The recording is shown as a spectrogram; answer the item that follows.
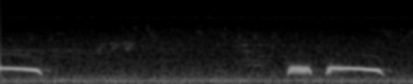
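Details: Spotted dove out in the forest for the first time. The tail of a long falling coo opens the clip, then a pause, then a short burry note and a longer, smoothly sliding coo. A quiet low hum sits beneath.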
